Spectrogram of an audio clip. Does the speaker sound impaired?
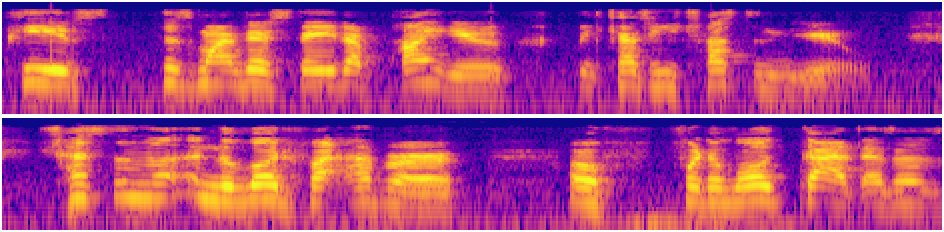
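Yes: cerebral palsy; mild form, lifelong since childhood, trouble writing, slow running, mile took 21 minutes, school accommodations; speech impediment, sounds like Wendy's drive-through speaker box, may sound drunk.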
